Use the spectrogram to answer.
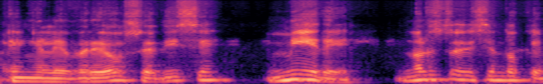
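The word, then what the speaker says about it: מרעה: el hebreo se dice Mire no le estoy diciendo que mire sino así se llama mire m i r con acento en la e tanto en el griego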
